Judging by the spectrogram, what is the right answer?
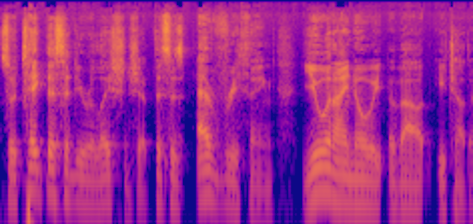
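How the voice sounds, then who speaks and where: A man with a very deep, low pitch talks at a fairly quick pace with lively intonation on a very clean recording with a silent background. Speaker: couples coach and podcast co-host. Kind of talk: podcast conversation explaining a model. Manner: halting, stammers and says um a lot.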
